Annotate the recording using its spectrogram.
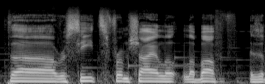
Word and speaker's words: LaBeouf: And LaBeouf is pronounced LaBeouf. It means in French, it means the beef.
